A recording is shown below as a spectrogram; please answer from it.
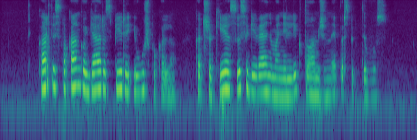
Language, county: Lithuanian, Vilnius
